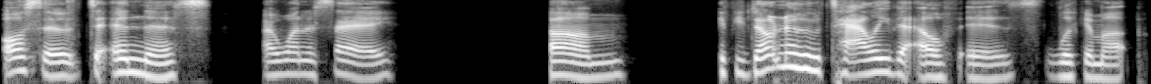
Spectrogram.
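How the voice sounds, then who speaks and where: A woman's voice: on the low side, slow, no echo, studio quality. A woman co-hosting a casual podcast, telling stories with lots of laughter. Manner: animated storyteller, laughs often. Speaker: podcast co-host. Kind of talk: casual chat.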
